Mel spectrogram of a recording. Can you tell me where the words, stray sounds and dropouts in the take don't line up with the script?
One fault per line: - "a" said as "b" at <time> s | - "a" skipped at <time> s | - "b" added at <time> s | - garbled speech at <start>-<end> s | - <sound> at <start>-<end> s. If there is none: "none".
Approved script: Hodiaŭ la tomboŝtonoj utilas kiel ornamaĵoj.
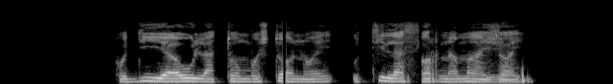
- dropout at 2.8-2.9 s
- "kiel" skipped at 4.2 s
